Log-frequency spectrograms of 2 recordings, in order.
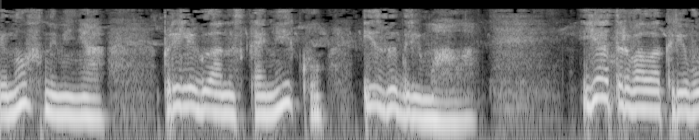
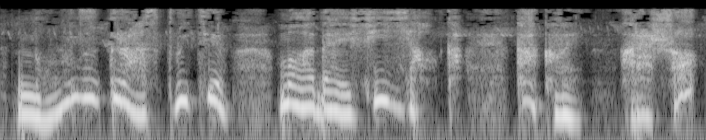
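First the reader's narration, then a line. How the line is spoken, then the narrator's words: Whisper. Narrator (Russian): сказал шепотом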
